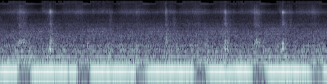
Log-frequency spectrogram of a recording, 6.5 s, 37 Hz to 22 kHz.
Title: Samsung EcoBubble making weird noises @Chris Conroy @WashingLad2009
